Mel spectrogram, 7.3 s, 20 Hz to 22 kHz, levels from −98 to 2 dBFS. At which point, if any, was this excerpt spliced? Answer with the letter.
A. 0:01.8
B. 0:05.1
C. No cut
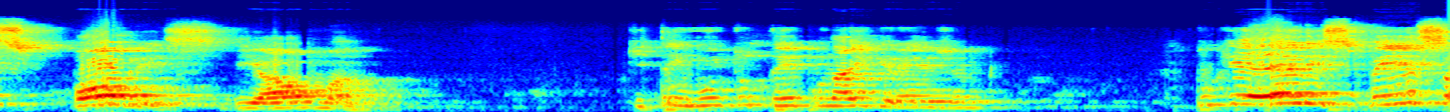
C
